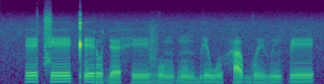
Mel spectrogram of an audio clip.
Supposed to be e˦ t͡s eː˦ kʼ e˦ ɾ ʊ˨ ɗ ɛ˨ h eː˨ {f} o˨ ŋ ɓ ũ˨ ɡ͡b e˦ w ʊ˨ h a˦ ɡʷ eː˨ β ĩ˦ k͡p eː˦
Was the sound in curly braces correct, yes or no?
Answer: no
